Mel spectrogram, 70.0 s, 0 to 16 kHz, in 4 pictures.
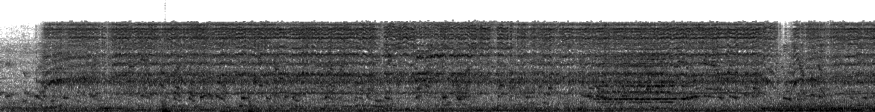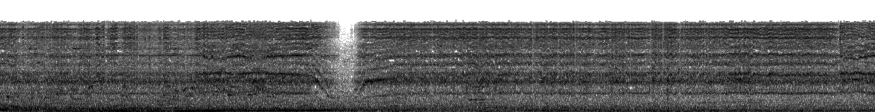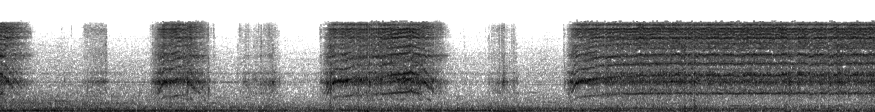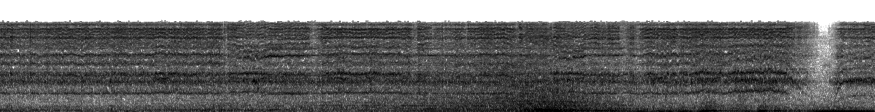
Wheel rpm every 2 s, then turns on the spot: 70, 160, 160, 160, 160, 160, 160, 130, 140, 160, 160, 150, 100, 160, 160, 170, 160, 90, 10, 40, 30, 120, 20, 110, 160, 160, 170, 160, 160, 160, 160, 160, 160, 160, 70.
38-40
